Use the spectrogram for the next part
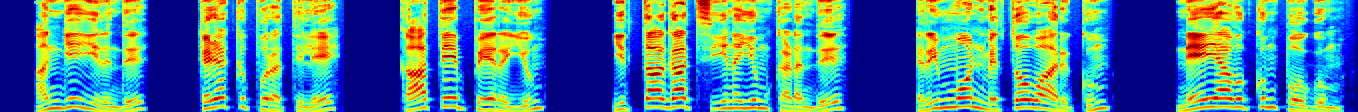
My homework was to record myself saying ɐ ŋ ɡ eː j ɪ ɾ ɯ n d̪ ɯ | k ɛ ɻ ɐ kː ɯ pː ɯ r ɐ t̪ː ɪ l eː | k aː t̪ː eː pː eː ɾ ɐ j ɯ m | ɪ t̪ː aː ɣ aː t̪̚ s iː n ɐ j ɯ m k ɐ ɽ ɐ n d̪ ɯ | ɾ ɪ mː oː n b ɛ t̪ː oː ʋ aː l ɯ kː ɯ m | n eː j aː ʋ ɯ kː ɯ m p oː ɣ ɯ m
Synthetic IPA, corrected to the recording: ɐ ŋ ɡ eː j ɪ ɾ ɯ n d̪ ɯ | k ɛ ɻ ɐ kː ɯ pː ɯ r ɐ t̪ː ɪ l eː | k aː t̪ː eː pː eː ɾ ɐ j ɯ m | ɪ t̪ː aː ɣ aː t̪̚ s iː n ɐ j ɯ m k ɐ ɽ ɐ n d̪ ɯ | ɾ ɪ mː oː n m ɛ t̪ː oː ʋ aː ɾ ɯ kː ɯ m | n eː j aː ʋ ɯ kː ɯ m p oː ɣ ɯ m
